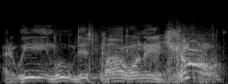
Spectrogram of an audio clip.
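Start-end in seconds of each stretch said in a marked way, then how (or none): 1.7-2.2 high shouted urging; urgent call. Acted. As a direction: yell at them to pull. Granny urges pulling plow.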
